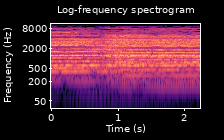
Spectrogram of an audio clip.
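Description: A choir singing held chords, moving to a new chord about a second in.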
